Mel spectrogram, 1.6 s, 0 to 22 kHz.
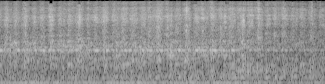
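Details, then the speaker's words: Class 37 diesel locomotive (37025) after climbing a grade hauling 450 tons: deep diesel idle with slightly uneven, lumpy exhaust pulses; cooling fan seen not spinning and fan clutch suspected faulty, cause not confirmed. "And I can hear in the pulse of the exhaust there's something just not quite right about its beat."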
